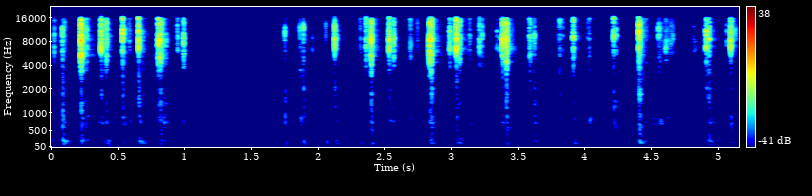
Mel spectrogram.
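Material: Plastic.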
